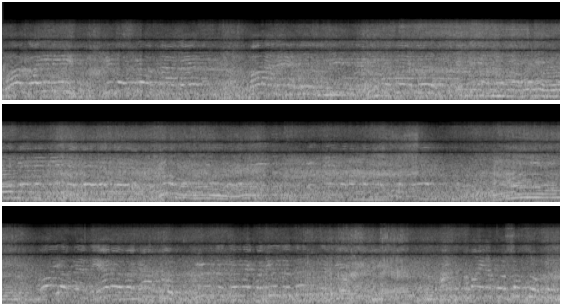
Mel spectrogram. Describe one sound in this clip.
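Dirt bike engines rev loudly and whine up and down in a large echoing hall.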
